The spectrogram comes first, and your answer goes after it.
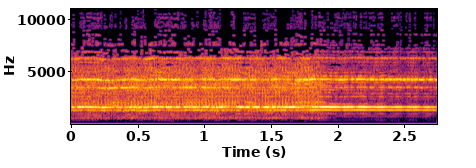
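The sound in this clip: A telephone rings loud and steady as one continuous electronic trill, sustained throughout with no voices.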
